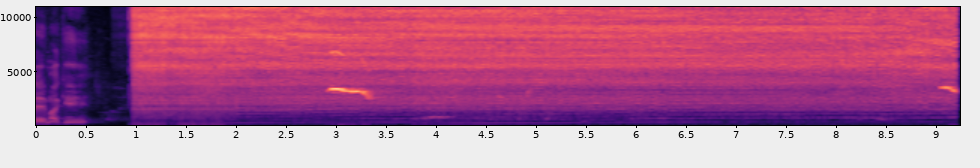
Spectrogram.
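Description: An electrical device buzzes and hisses loudly and steadily.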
